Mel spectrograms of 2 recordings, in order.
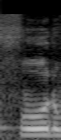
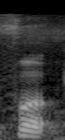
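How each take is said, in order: First: The final r sound is pronounced. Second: The final r sound is dropped. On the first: "अपन फोर फोर बोलते हैं" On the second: "र की जो ध्वनि है वो बोली नहीं जा रही है"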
